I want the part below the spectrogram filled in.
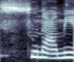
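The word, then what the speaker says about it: tsunami: पर ध्यान देना है स्पेलिंग देखो टी से शुरू होता है लेकिन उच्चारण में टी नहीं आता है उच्चारण में सुनामी आता है है ना स से उच्चारण शुरू होता है इसका तो सुनामी के क्या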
